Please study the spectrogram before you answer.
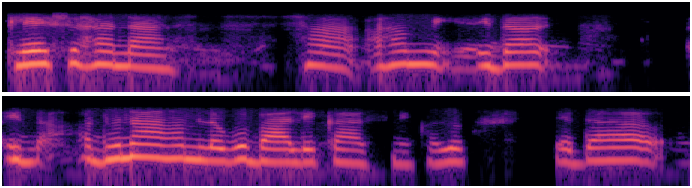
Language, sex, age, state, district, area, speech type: Sanskrit, female, 18-30, Karnataka, Dharwad, urban, conversation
